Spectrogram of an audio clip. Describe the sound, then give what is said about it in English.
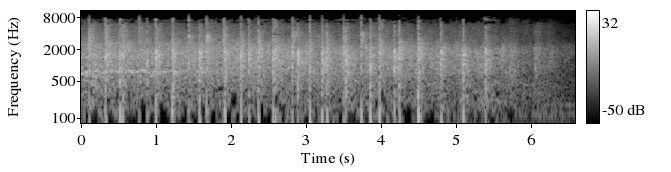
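A crowd applauds steadily, with dense overlapping claps of even loudness that begin to taper off near the end. No one speaks over it. “How about a round of applause for help for Mr.”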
